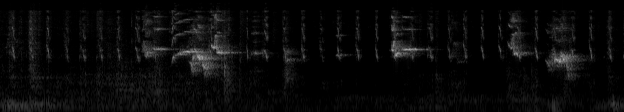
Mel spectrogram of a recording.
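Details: Cockatiel chicks, one newly hatched and two a week old, beg while being fed by their mother: quick pulsed rasping ticks swelling into three louder buzzy squeals.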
